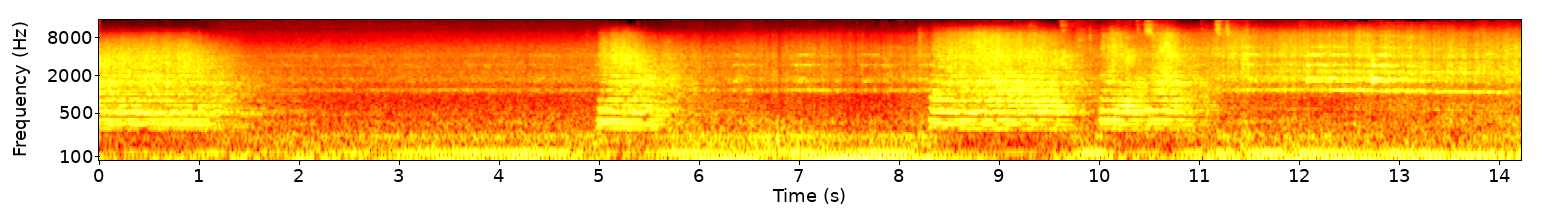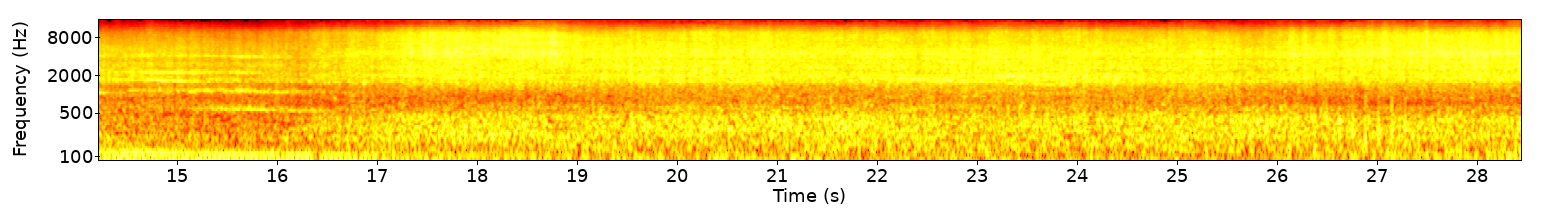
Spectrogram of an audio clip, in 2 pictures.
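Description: Florida East Coast diesel freight train passing at a crossing. The lead GE ES44C4 locomotive's air horn sounds four blasts in the first eleven seconds, the second one short, over the steady deep drone of the locomotives' diesel engines. From about sixteen seconds in, the freight cars roll past with a continuous noise of steel wheels on rail.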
